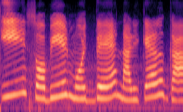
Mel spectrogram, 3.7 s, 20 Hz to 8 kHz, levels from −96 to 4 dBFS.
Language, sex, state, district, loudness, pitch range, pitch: Bengali, female, Assam, Hailakandi, -13 LUFS, 280-340 Hz, 295 Hz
